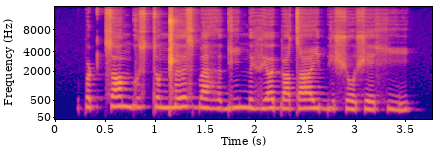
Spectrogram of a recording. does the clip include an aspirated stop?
no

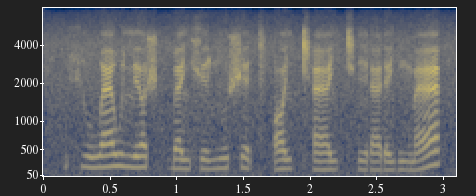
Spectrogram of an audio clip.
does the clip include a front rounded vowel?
no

